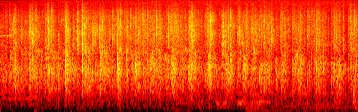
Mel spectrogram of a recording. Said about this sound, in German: Und ich würde sagen, der Applaus war gut. Und wir geben nochmal einen richtig dicken Applaus für unsere Leute, die jetzt nach vorne kommen.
